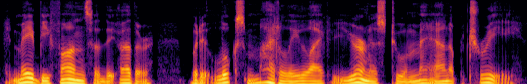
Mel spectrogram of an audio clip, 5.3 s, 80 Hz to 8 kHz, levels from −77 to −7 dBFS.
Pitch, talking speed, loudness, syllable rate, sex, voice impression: 110 Hz, 215 wpm, -18 LUFS, 4.8 syllables/s, male, masculine, adult-like, slightly soft, cool, slightly calm, slightly sweet, kind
